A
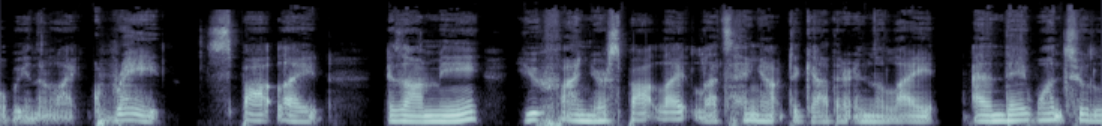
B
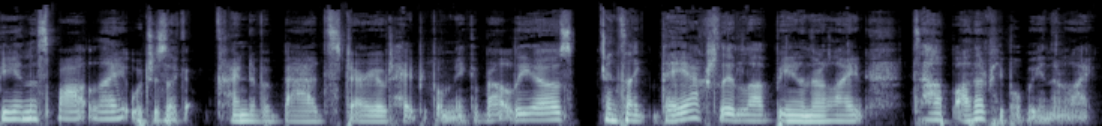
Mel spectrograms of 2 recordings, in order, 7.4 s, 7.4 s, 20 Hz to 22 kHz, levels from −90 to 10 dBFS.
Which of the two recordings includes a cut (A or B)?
B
